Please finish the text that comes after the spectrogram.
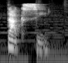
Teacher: a veces entre vocales se pronuncia como una K y una S, taxi. No diríamos taxi, taxi, pero sí que es el sonido de sh, ¿no?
